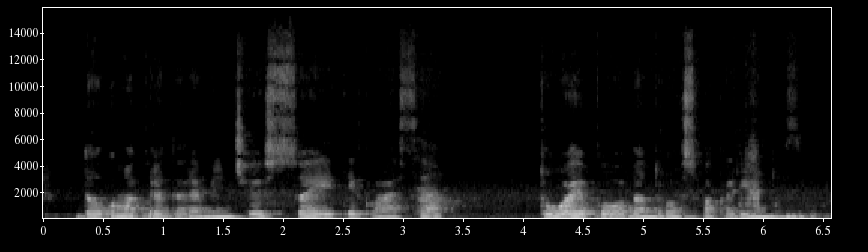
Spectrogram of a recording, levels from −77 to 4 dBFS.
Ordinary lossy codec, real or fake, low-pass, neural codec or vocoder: Opus, 64 kbps; real; 14.4 kHz; none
